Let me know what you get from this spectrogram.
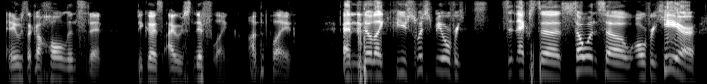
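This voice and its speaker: Chatty podcast guy, bit stuffy from a cold, quick and animated, lo-fi dry sound. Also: on the high side, gravelly, no echo. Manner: animated, acts out other people's lines in a raised voice. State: slightly congested from a cold. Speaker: podcast co-host. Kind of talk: casual storytelling chat.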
